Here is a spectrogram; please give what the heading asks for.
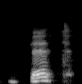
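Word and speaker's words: בית לחם: The name Bethlehem is in Hebrew pronounced betm. Now bet is the word for house. Leheim, the word for bread.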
